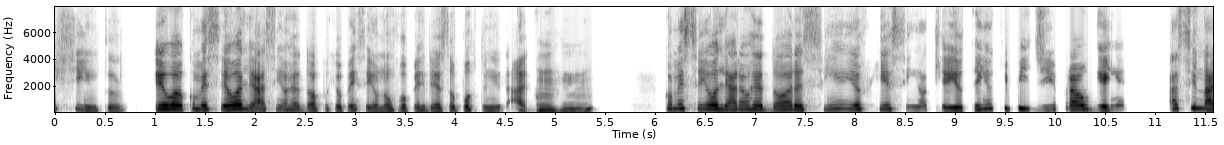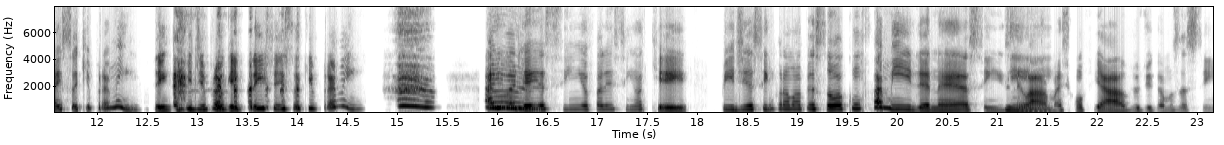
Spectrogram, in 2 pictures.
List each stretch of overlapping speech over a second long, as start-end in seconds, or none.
none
